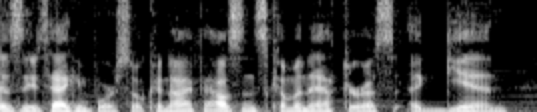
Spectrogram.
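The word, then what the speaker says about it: Knyphausen: So, Kifhousen's coming after us again. I've heard it pronounced on Kim Bird's documentary. It was Caniphousen. So maybe that's what it is.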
